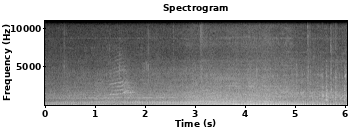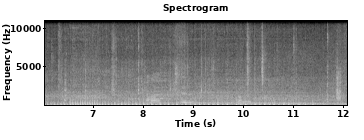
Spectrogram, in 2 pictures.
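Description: Small Honda motorcycle engine approaching and getting louder, then running slowly with an even, rapid putter as the bike pulls up.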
